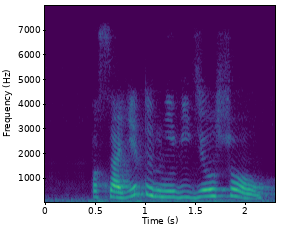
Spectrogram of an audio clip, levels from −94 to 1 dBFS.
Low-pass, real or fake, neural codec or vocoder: 7.2 kHz; fake; codec, 24 kHz, 1.2 kbps, DualCodec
